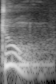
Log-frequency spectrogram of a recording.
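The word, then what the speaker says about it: tomb: फिर ये कुछ और इंटरेस्टिंग शब्द जिनमें साइलेंट लेटर्स है, जैसे टूम। अब ये टोम्ब नहीं है और टोम भी नहीं है, ये है टूम। टूम यानी मज़ार किसी की, उसे कहते हैं टूम।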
